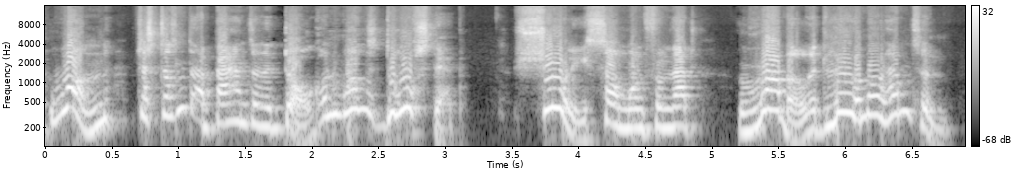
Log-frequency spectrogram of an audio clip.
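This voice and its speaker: A man reading aloud and voicing a haughty, posh woman with a high-pitched squawk and a drawn-out, schoolmistress-like manner. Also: huge pitch swings, a little mellow, full character voice. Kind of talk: storybook reading.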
